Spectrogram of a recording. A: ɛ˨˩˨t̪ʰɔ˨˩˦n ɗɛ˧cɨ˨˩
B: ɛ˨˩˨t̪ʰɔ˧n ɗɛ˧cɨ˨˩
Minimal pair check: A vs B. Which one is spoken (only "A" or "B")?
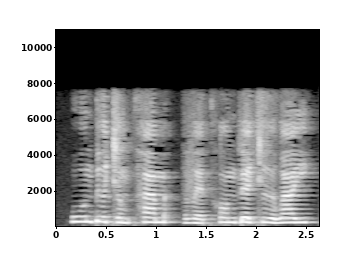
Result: B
